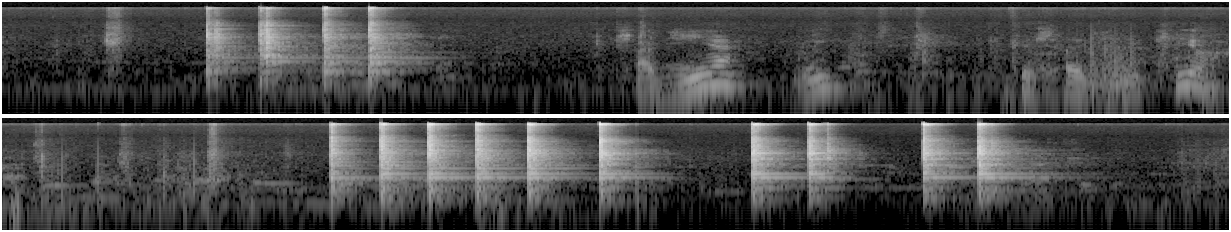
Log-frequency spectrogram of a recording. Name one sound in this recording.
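Pliers click and snap against metal wire.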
